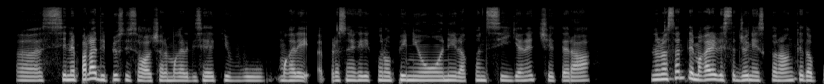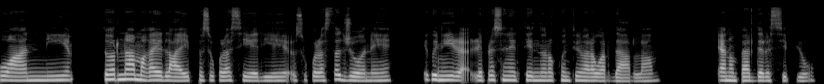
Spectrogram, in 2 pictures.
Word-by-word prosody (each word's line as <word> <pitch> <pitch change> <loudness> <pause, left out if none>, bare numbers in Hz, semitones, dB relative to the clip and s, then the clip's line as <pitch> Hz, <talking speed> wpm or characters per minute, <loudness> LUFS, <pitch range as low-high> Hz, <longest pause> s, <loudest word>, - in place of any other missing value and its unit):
ehm, 185 -1 -1
si 190 +3 -4
ne 215 0 +5
parla 230 +7 +5
di 210 - +2
più 220 - -1
sui 215 -1 -3
social 180 0 -1
magari 180 0 0
di 175 - -7
serie 180 +1 0
tv, 180 -1 -3
magari, 180 0 +1
uhm, - - -12
persone 185 +2 -2
che 190 - 0
dicono 190 0 0
opinioni, 190 0 +2
la 170 -2 -1
consigliano 190 -1 -2
eccetera, 185 -2 -2 0.6
nonostante 245 +6 +3
magari 220 0 +5
le 215 - +3
stagioni 200 0 +1
escano 190 0 -2
anche 195 +3 0
dopo 195 0 0
anni, 195 +2 +2 0.3
torna 230 0 +5
magari 200 -2 +4
l' 190 - 0
hype 180 +2 -1
su 190 0 -6
quella 190 0 -1
serie 175 -2 -2
o - - -7
su 190 - -11
quella 185 -1 0
stagione 185 -3 -1 0.3
e - - -10
quindi 205 -2 +4
la 190 - 0
le 190 - -3
persone 200 -1 -1
tendono 185 -1 0
a - - -18
continuare 185 -1 -1
a - - +3
guardarla 165 -1 -3 0.6
e 190 - +1
a - - +3
non 185 -1 +2
perdersi 175 0 -1
più, 170 0 -7
190 Hz, 200 wpm, -22 LUFS, 180-200 Hz, 0.6 s, ne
